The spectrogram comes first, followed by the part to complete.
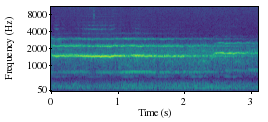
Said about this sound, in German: bis 1970 der Wissenschaftler … die Schallplatte … veröffentlichte. Die Aufnahmen zeigten Wale als intelligente Meeresbewohner, die wie Menschen über Töne miteinander kommunizierten.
